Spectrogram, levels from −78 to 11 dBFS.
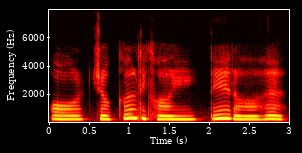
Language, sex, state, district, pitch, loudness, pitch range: Hindi, female, Himachal Pradesh, Shimla, 235 Hz, -12 LUFS, 230-255 Hz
